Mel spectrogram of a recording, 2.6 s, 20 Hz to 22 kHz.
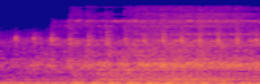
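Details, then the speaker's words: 1972 Range Rover A Suffix V8 idling in the workshop as it warms up: light, fast valvetrain tick over a soft idle, getting louder as temperature rises, after the rocker covers were off; cause suspected, not confirmed. "it's the workshop pixies the ticks come in now now it starts to warm up"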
